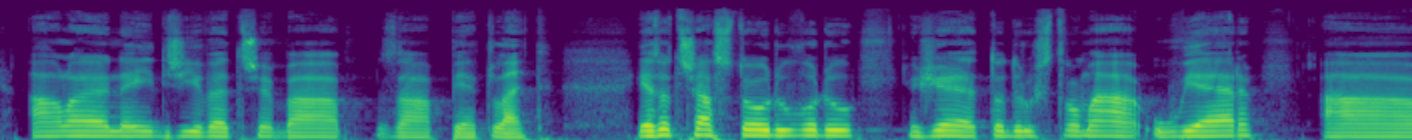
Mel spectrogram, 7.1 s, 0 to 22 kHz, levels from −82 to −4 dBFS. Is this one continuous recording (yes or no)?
yes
